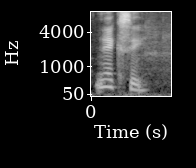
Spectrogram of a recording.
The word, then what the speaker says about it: Nixa: You say the town is Nixa, but nope. If you want people to know that you have never been here, you call it Nixie.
